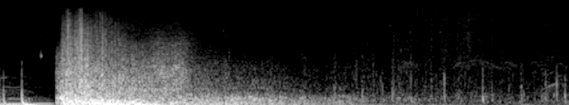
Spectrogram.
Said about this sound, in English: That's good, but the explosion needs to be bigger. There needs to be more fire.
